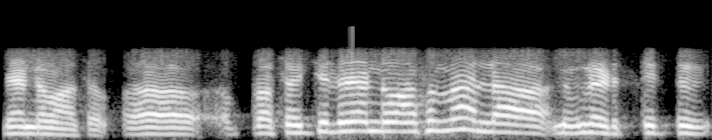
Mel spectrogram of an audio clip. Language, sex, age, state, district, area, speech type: Malayalam, male, 18-30, Kerala, Kasaragod, rural, conversation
